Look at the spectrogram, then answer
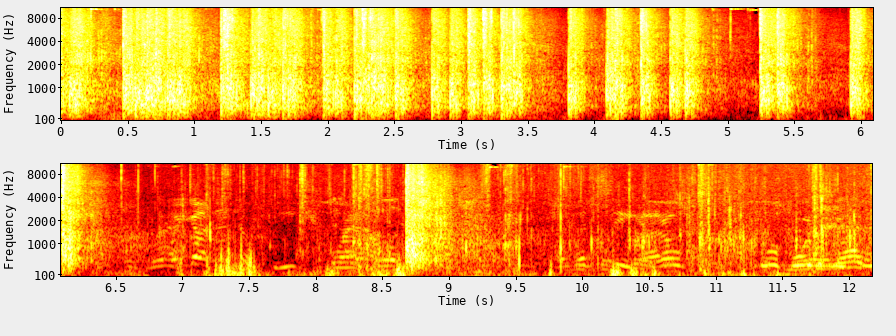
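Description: Handgun rounds fired at a target during a combatives shooting class, a cluster of sharp loud reports in the opening seconds, with an instructor talking and other speech following.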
